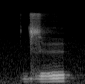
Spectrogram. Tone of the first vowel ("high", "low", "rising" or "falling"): rising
